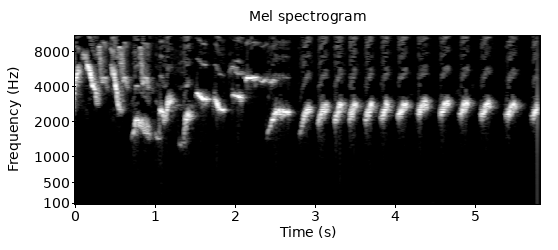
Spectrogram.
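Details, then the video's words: Male white-rumped shama courting a female, wanting to mate: clear varied whistles sweeping down from high notes, then a fast even run of short rising chirps repeated about five times per second. "suara burung murai batu jantan merayu betina, suara burung murai batu mau kawin"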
